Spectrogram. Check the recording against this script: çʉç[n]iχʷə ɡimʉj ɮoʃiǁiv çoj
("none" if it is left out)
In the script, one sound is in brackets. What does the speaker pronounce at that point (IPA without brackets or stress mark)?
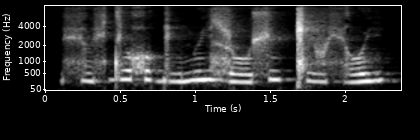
d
